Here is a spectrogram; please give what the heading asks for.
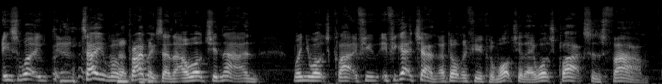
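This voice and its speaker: A man's voice: on the high side, expressive, fast. A man from Leeds with a Yorkshire accent, chatting casually and matily as co-host of an online show, using colloquial dialect. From Leeds, Yorkshire, England. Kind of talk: casual banter among friends.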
